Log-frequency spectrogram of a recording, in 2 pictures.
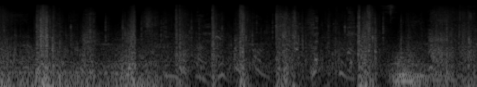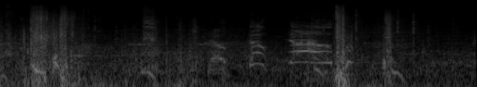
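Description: Heavy punches and kicks thud and smack in a fast fight.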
